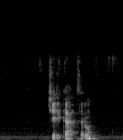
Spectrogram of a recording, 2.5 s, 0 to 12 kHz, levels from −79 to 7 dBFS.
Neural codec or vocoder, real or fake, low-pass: none; real; 7.2 kHz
